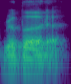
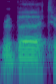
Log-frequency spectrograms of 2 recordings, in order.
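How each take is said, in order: First: The name is said in a New York accent. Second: The name is said in an English accent. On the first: The speaker calls it right. "It has to be like Roberta in a New York accent" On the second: The speaker calls it wrong. "you can't say Roberta in an English accent"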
